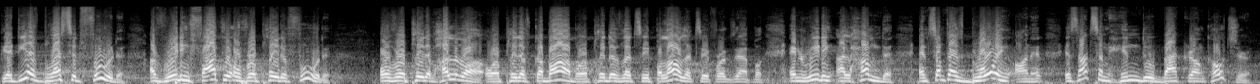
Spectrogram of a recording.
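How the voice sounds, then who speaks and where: A man's voice: fairly high pitch, lively intonation, brisk, breathy edge. A man with an American accent delivering an impassioned sermon, often repeating and restarting phrases as he builds a point. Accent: American English. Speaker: mosque speaker. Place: mosque hall. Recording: long hall reverb.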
